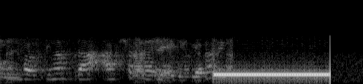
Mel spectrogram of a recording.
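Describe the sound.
A steady, loud single-pitch telephone tone after a dropped call. It follows a stretch of talk, holds for just over a second, then cuts off abruptly.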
